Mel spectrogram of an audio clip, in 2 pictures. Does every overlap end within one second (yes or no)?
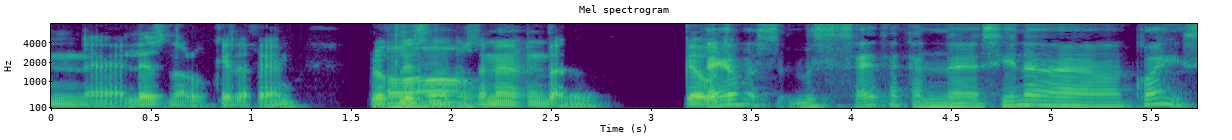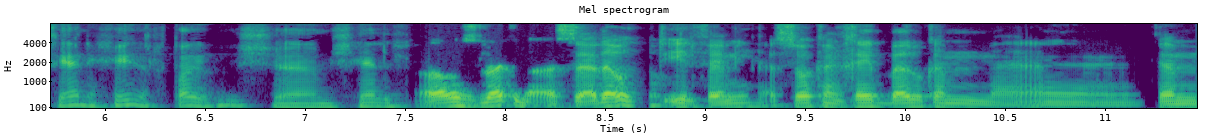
yes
